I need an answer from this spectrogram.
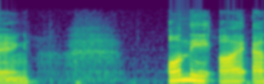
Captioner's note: speaking French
